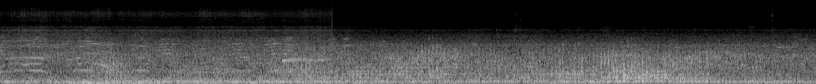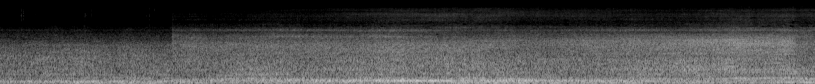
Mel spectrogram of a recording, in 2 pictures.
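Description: Wind blusters steadily outdoors.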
